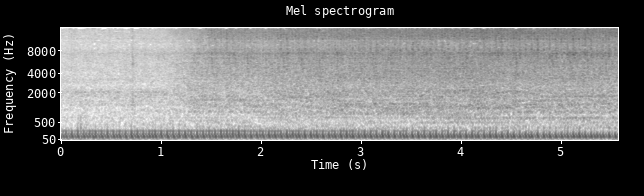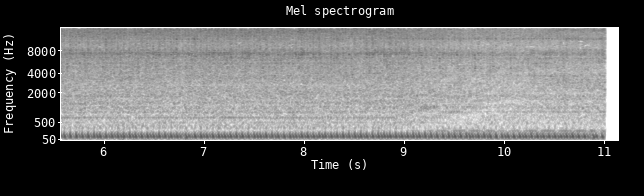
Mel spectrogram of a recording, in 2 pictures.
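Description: Mazda RX-8's 13B Renesis rotary engine idling steadily at about 1,000 rpm, with an electric radiator cooling fan running over it. Only one of the car's two radiator fans is running; the owner thinks the other one is not working.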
